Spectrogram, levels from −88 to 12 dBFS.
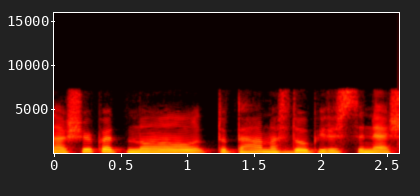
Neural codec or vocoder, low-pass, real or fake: codec, 16 kHz, 0.5 kbps, FunCodec, trained on LibriTTS, 25 frames a second; 7.2 kHz; fake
